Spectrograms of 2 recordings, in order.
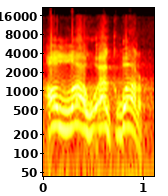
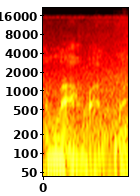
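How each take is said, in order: First: It is said loudly. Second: It is said softly.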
